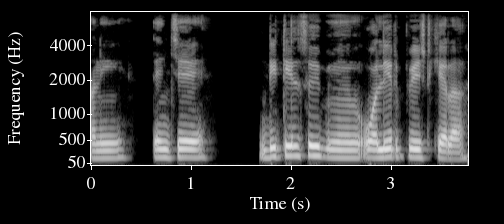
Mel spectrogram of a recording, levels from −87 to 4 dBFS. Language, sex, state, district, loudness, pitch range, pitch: Konkani, male, Goa, North and South Goa, -15 LUFS, 150-165 Hz, 155 Hz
